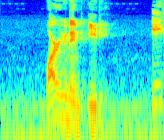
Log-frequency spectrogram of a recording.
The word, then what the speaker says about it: EDI: are you named Ed Ed is the phonetic pronunciation of Ed e i that is an acronym for enhanced defense intelligence where are you my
